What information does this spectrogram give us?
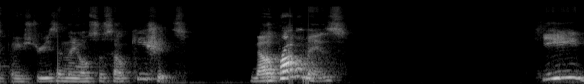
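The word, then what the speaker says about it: quiche: My friend said, "Can I have a quickie?" Cuz that's how he thought it was pronounced. I had to quickly pull this man back and say, "Bro, bruh, it's pronounced kiche. It's pronounced kish."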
